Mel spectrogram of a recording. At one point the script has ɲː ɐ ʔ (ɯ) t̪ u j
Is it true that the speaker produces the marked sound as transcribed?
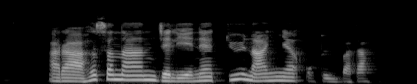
no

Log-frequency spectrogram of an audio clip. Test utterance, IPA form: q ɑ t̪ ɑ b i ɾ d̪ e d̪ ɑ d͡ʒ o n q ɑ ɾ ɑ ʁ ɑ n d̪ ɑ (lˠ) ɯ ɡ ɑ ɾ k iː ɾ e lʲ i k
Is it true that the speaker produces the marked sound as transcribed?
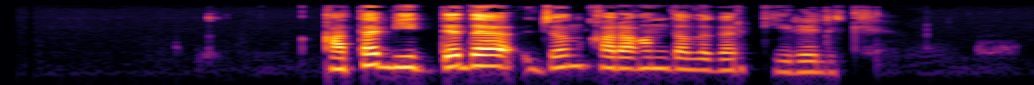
yes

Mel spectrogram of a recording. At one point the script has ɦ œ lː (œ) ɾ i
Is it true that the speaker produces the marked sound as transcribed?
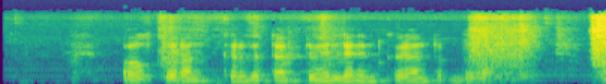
no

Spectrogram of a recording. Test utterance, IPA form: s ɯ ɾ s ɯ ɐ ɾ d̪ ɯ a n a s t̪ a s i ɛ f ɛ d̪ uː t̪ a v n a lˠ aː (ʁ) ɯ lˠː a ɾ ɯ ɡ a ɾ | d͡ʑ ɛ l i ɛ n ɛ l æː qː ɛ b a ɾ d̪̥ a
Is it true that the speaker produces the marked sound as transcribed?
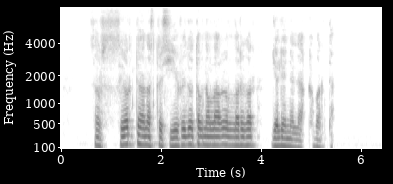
yes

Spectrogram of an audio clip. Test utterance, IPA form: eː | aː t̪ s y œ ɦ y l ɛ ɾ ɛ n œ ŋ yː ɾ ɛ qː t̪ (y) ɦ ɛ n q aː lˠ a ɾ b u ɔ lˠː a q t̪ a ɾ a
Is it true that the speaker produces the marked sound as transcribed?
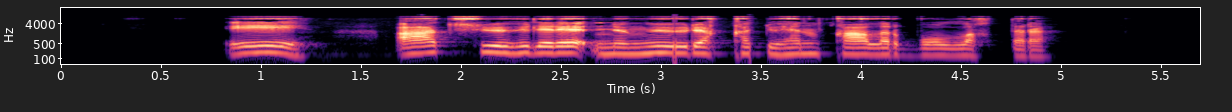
yes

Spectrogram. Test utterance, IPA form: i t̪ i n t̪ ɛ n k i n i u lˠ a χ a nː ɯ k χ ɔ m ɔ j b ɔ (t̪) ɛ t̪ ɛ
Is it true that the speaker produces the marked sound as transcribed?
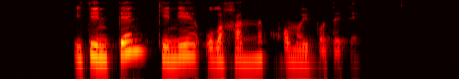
yes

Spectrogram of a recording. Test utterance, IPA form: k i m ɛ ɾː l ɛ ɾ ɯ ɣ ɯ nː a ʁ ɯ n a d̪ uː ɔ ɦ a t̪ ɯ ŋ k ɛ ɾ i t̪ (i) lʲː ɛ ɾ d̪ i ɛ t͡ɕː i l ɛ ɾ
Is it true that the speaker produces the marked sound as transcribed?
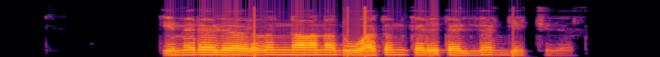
no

